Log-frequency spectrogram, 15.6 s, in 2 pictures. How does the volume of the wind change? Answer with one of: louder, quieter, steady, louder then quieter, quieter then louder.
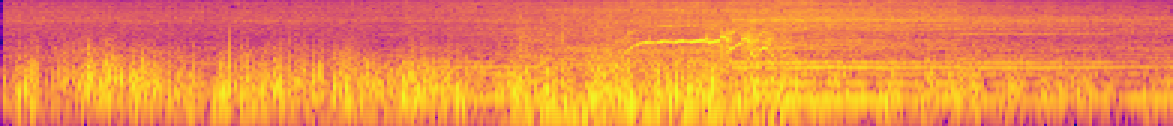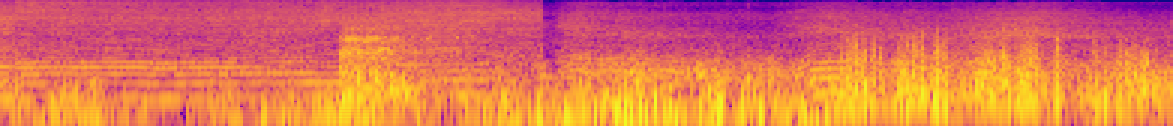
quieter then louder.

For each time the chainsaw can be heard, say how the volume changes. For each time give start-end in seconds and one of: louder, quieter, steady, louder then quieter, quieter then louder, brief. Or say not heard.
0.0-15.6 louder then quieter.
